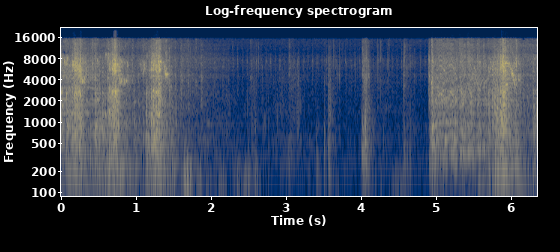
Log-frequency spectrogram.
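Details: 1999 Ford 7.3 Powerstroke diesel: bursts of fast cranking with pauses, engine not catching; hard start from a bad glow plug relay, later started after jumping the relay and lopes at idle.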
